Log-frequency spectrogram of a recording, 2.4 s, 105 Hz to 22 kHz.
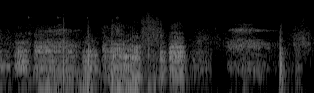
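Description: Rufus, a dog in Red Dead Redemption 2, makes soft indoor dog noises, with panting, snuffling and a brief whine or growl, all close and quiet.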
